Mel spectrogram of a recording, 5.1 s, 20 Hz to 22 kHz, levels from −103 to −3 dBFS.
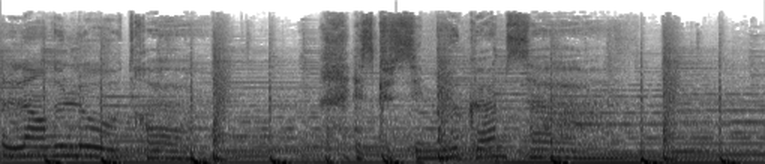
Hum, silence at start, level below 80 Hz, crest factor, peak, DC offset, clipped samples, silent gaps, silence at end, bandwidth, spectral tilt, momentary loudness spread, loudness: none; 0 s; -16 dBFS; 12 dB; 0 dBFS; under 0.1%; under 0.1%; none; 0 s; 16.5 kHz; -5 dB/octave; 4 LU; -13 LUFS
